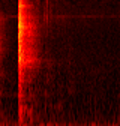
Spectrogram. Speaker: did you hear that Yep this relay does work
